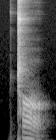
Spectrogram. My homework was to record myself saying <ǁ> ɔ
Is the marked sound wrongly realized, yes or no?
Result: no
